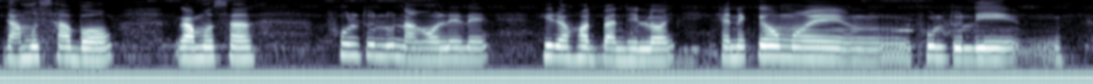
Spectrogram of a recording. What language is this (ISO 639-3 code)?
asm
